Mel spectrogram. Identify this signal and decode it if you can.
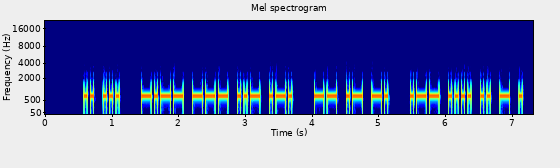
Morse code, heard as a keyed tone, about 25 wpm, 700 Hz. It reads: IS YOUR MAN WHITE
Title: Sentences from Top 400 Words 25wpm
